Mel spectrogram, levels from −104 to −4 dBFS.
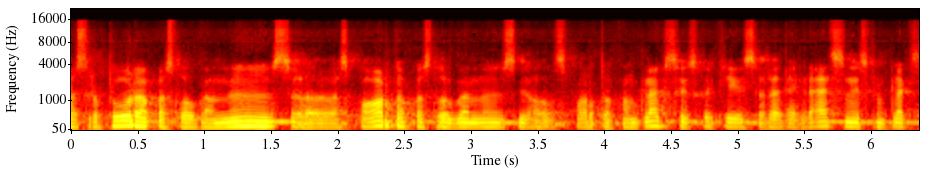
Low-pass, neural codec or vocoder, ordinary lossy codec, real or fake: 14.4 kHz; autoencoder, 48 kHz, 32 numbers a frame, DAC-VAE, trained on Japanese speech; Opus, 16 kbps; fake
